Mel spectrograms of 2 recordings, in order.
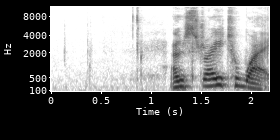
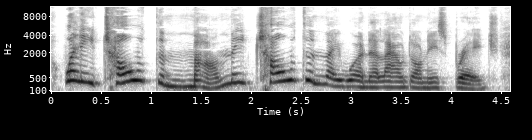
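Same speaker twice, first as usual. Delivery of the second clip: earnest little voice; 3 semitones higher, 4 dB louder than usual. Retold or imitated. Mother imitating her son protesting about the bridge. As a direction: plead it like an indignant small child. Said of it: "in such an earnest little voice".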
